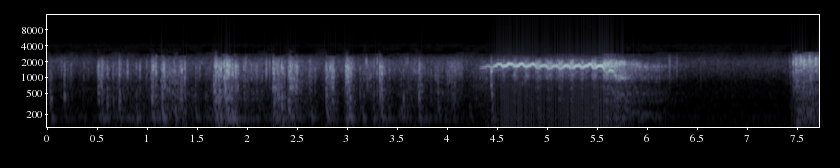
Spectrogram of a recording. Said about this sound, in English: At 8, they heard a horse stop outside.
